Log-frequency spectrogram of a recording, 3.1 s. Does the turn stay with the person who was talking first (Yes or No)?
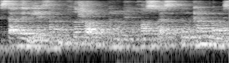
No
